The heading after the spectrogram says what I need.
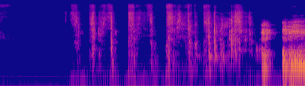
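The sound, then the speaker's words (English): Rune cards being pulled from a deck make quick papery rustles and shuffles in a series of short, close bursts for about two and a half seconds after a silent start. “So let's go ahead and pull some runes. So, Holy Spirit, angels, ancestors, God Almighty, can we get a card to start this podcast?”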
